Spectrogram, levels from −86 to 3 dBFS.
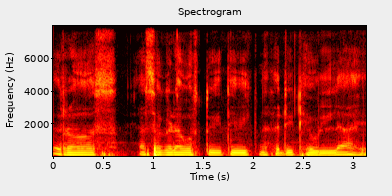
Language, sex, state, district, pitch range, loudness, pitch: Marathi, male, Maharashtra, Pune, 110-120 Hz, -24 LUFS, 120 Hz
